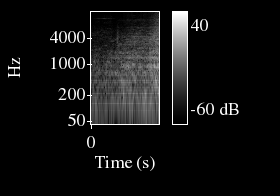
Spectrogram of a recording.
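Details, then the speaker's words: Maruti Suzuki Alto 800 AC blower after fitting a new genuine AC filter and cover, recorded near the blower: a soft airy rush swelling smoothly through each fan speed with no rattle. "നല്ല working നല്ല sound correct നല്ല proper ആയിട്ടുള്ള sound ആണ് വരുന്നത് കണ്ടോ"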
